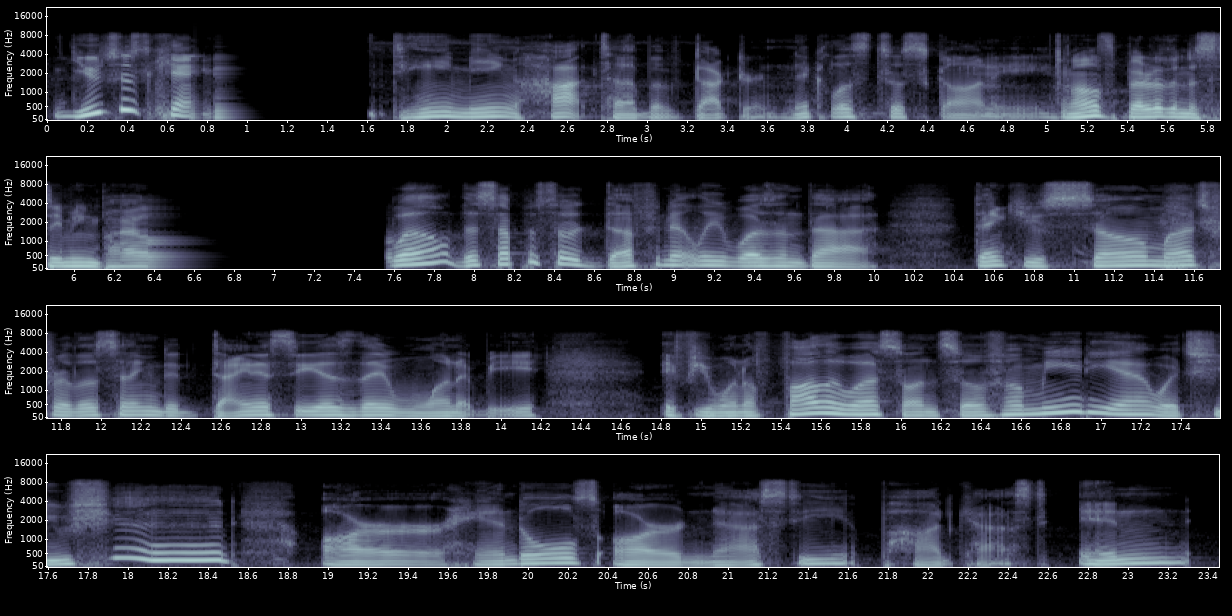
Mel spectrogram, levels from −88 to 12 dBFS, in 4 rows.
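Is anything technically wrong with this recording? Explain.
Yes, the audio has two kinds of fault, heard through a call path whose coding cuts the highs at about 8 kHz, which fits Opus at around 48 kbps.

Short concealed packet loss: brief smears or wobbles at 0.69–0.73, 0.73–0.80 and 0.82–0.85 s, then at 6.21–6.25 and 6.35–6.38 s, after "better than a steaming". Roughly 20 to 40 ms of audio missed the decoder each time, so the receiver extended the preceding sound and blended back.

Long network dropout: a fading buzz or hiss that gives way to silence, from 0.85 to 1.63 s and from 6.38 to 7.58 s, resuming at "this episode definitely wasn't". The likely cause is that no audio arrived for these stretches. The receiver continued the last sound until it died out, and the lost portion never plays.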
